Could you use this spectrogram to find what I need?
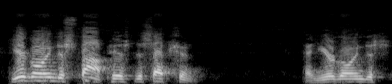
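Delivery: normal talking voice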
